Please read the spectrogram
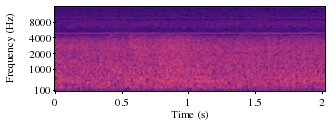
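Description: Steady hiss and noise floor of an old film-sound recording, even throughout, with nothing else heard.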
